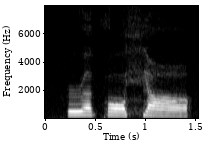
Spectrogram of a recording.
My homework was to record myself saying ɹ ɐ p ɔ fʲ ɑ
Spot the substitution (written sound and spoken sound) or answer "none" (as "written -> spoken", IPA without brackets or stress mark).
p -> k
